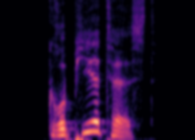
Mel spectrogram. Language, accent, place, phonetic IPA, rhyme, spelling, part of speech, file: German, Germany, Berlin, [ɡʁʊˈpiːɐ̯təst], -iːɐ̯təst, gruppiertest, verb, De-gruppiertest.ogg
- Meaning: inflection of gruppieren: 1. second-person singular preterite 2. second-person singular subjunctive II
